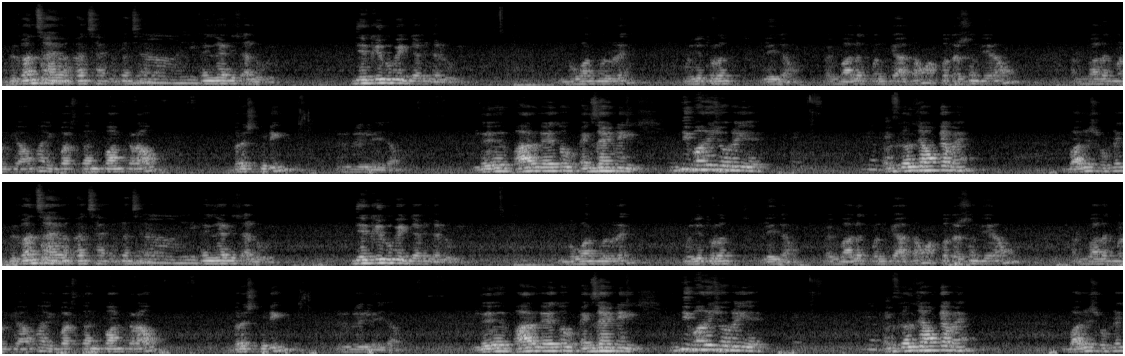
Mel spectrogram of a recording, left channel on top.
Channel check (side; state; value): both; normal; correlation 0.87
